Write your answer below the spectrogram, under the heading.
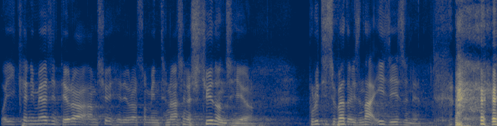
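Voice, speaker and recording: This man's voice sits high in pitch, with ordinary variation and a moderate pace. His loudness swings widely, and there is noticeable background noise. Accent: Korean. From North Korea. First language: Korean. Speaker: refugee telling his story. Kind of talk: testimony. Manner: halting.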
